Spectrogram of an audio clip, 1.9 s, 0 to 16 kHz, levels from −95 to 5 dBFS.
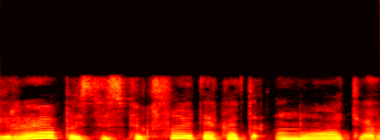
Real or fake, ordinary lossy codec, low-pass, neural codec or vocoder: fake; MP3, 64 kbps; 7.2 kHz; codec, 16 kHz, 8 kbps, FreqCodec, smaller model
